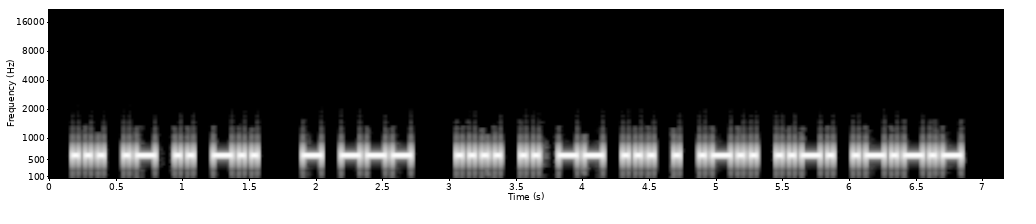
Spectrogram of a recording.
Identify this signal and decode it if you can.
Morse code, heard as a keyed tone, about 25 wpm, 600 Hz. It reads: SAID TO HIMSELF.
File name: the old man and the sea part 1 25wpm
